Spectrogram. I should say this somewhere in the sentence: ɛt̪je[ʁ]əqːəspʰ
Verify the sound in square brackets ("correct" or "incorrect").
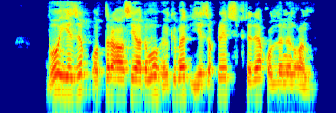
incorrect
